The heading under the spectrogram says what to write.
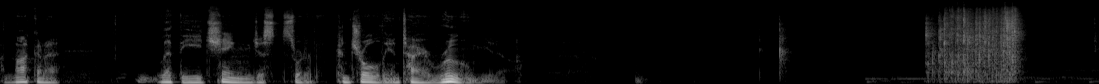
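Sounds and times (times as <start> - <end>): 
speech: 0.1 - 0.8, 1.4 - 5.0
deck of tarot cards being shuffled: 9.2 - 10.9.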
